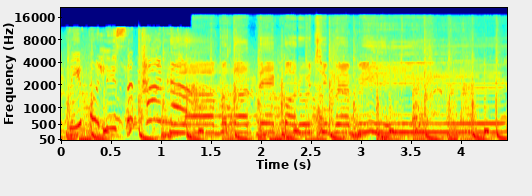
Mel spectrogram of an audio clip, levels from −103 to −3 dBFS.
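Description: From 1.32 s to the end, imaging from sample-and-hold upsampling adds a bright metallic fizz between 12 kHz and 24 kHz, about 21 dB below the signal. This points to 24 kHz material raised to 44.1 kHz by repeating samples without smoothing. Unlike steady hiss, the fizz follows the sound's level, and its lowest copy moves opposite to the pitch.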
